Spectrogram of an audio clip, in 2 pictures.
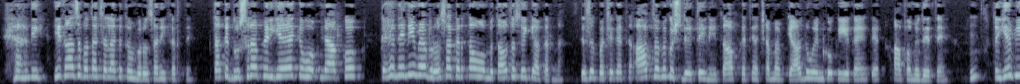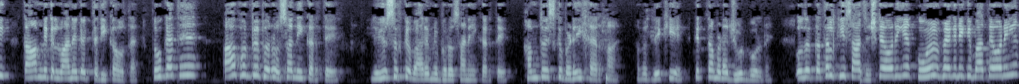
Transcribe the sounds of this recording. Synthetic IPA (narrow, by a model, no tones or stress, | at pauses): jaːnijekɐɦãsepɐt̪at͡ʃɐlaket̪ʊmẽbʱɐɾoːsanɐɦĩkɐɾt̪e | t̪aːked̪uːsɾapʰɪɾjeɦɛkeʋoɐpneaːp̚ko | kɐɦẽnɐĩnɐĩmɛ̃bʱɐɾoːsakɐɾt̪aɦũbɐt̪aːot̪osɐɦikjaːkɐɾnaɛ | d͡ʒɛːs̬ebɐtːʃekɛɦt̪eɦɛ̃ʔaːp̚t̪oɦɐmẽkʊt͡ʃʰd̪eːt̪eɦinɐ̃ɦĩt̪oaːp̚kɛɦt̪eɦɛ̃ɐtːʃʰamɛ̃kjaːd̪ũːɪnkokejekɐɦẽke | aːpɦɐmẽd̪eːt̪eɦɛ̃ː | ɦt̪ojeːbʱikaːmnɪkəlʋaːnekaeːk̚t̪ɐɾiːkaɦoːt̪aɦɛːt̪oʋok̬ɛɦt̪eɦɛ̃ | aːpɦɐmpebʱɐɾoːsanɐɦĩkɐɾt̪e | juːsʊfkebaːɾemẽbʱɐɾoːsanɐɦĩkɐɾt̪e | hɐmt̪oɪskebɐɽeixɛːɾxãːɦɛ | ɐbap̚d̪eːkʰiekɪt̪nabɐɽad͡ʒʱuːʈ̚boːlnaɦɛ̃ː | ʊd̪əɾkɐt̪əlkisaːzɪʃnẽɦoːɾɐɦiɦɛ̃ːkoːefẽːknekibaːt̪ẽɦoːɾɐɦĩɦɛ̃ː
